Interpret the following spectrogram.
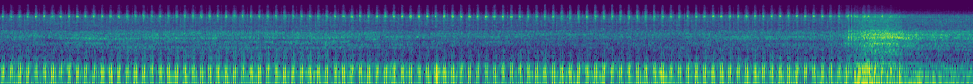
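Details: Fast even ticking about four times a second over steady idle; owner suspects fuel injectors, after cleaning manifolds and MAP sensor; source unconfirmed, noise later goes away.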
